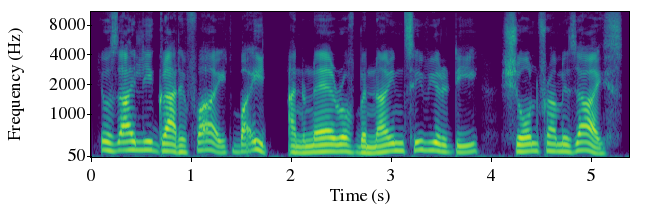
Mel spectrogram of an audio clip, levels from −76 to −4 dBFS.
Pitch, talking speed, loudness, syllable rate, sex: 155 Hz, 180 wpm, -16 LUFS, 5.0 syllables/s, male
